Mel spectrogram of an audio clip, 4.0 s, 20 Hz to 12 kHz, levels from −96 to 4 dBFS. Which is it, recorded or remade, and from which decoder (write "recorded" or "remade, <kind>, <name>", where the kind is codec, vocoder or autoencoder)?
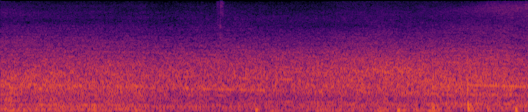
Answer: recorded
